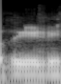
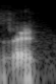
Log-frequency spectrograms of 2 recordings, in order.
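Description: First: "read" with a long ee, like reed; present-tense pronunciation. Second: "read" with a short e, like red; past-tense pronunciation. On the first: Teacher showing students the present tense, "read" said as reed. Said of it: "for present tense, you read it as". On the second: Teacher showing students the past tense, "read" said as red. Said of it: "for past tense, it is pronounced as". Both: Shown as a demonstration.

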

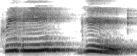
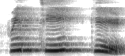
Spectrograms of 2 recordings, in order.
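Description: First: "Pretty good" slow and loud, the t of "Pretty" softened to a d; slow American model, "Pretty" with a d-like middle; American pronunciation. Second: "Pretty good" slowly, with a crisp t in "Pretty"; slow British model, sounding the t of "Pretty" fully; British pronunciation. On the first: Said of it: "Tiếng Anh Mỹ nào?". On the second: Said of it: "tiếng Anh Anh, các bạn phát âm". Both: Shown as a demonstration.

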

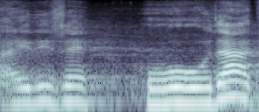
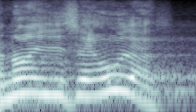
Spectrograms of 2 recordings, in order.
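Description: First: "Judá" stretched, accent landing on the last syllable; "Judá" pronounced ju-DÁ; stress on final A. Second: "Judas" as JU-das, in a louder, higher imitated retort; stress on first syllable. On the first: Shown as a demonstration. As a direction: correct the reading, stressing the A in "Judá". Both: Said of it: "tiene acento en la A".

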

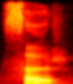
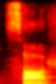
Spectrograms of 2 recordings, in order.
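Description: First: "sağır" as sa-ır, pitched up; wrong as-spelled pronunciation. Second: "sağır" as one long saar, falling; correct spoken form. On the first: Teacher shows the mistake, "sağır" as sa-ır. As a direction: split "sağır" into two vowels. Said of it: "Yanlış telaffuz". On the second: Teacher gives the correction, "sağır" as saar. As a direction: stretch the a in "sağır", no ı. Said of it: "doğru telaffuz". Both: Shown as a demonstration.

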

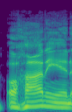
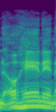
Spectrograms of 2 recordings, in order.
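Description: First: "Ohanian" with the second syllable as open "HAH"; open 'ah' pronunciation. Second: "Ohanian" with "han" as in "hand"; short 'a' pronunciation. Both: Shown as a demonstration. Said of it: "heard it pronounced so many different ways".

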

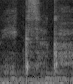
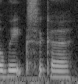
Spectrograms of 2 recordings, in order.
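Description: First: Very soft, breath-only whisper; hushed repeat. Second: Said in the usual way. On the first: Real, not acted. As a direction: echo it under your breath. Hushed echo of own words.

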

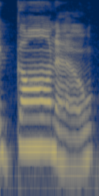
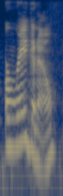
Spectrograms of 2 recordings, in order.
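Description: First: Oregano with stress on GAH, long ah: o-ri-GAH-no; British oregano pronunciation. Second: Oregano with stress on REG: uh-REG-uh-no; American oregano pronunciation. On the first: Retold or imitated. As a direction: say oregano as o-ri-GAH-no, leaning on the third syllable. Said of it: "had the fucking nerve to say". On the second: Shown as a demonstration. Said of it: "instead of oregano".

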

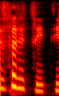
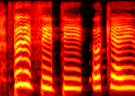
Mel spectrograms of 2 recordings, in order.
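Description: First: Said in the usual way. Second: Loud, high shout of shut up; shouted hush. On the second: Real, not acted. Streamer yelling at noisy people off-mic to shut up.

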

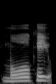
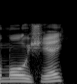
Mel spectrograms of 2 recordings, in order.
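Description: First: Morgie with a hard g, as in "go"; first option for Morgie, g as in "get". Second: Morgie with a soft "zh" for the g; French-sounding Morgie, g as in "beige". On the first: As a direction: say Morgie as "MOR-ghee". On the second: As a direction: say Morgie as "mor-ZHEE". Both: Shown as a demonstration. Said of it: "not sure how you pronounce".

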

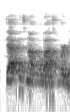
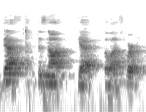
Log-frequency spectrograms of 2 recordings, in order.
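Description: First: "Death is not the last word" repeated louder, "Death" hit hardest; louder restatement. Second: Slow, weighty: "Death does not get the last word"; stressed promise. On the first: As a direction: drive it home, "Death" punched. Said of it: "That's the promise". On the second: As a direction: land each word slowly, "Death" leading. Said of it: "And the promise is this". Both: Shown as a demonstration.

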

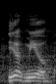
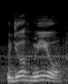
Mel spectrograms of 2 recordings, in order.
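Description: No difference in how they are said.

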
